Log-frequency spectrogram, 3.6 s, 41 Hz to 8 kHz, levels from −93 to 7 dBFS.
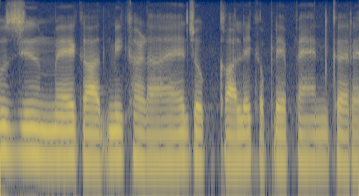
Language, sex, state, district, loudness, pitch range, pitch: Hindi, male, Chandigarh, Chandigarh, -19 LUFS, 105-120 Hz, 110 Hz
